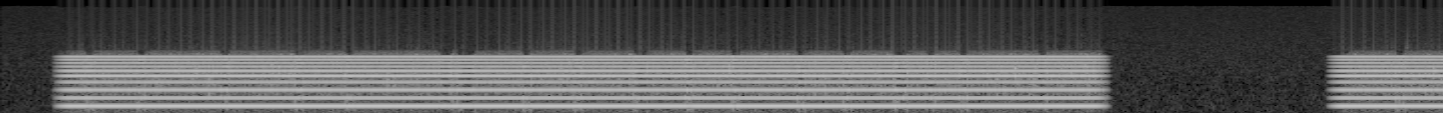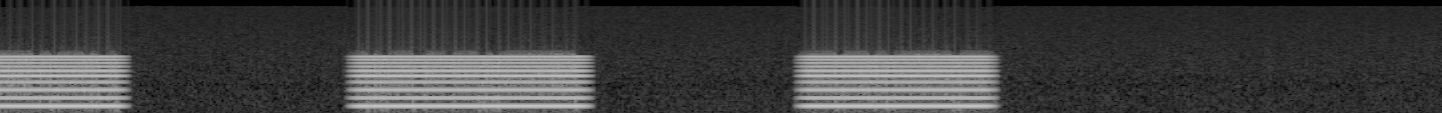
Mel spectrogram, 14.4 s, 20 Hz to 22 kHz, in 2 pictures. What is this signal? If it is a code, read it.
Ship horn signal, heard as a ship's horn, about 280 Hz. 1 long, 3 short. At sea: a vessel under tow in fog.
